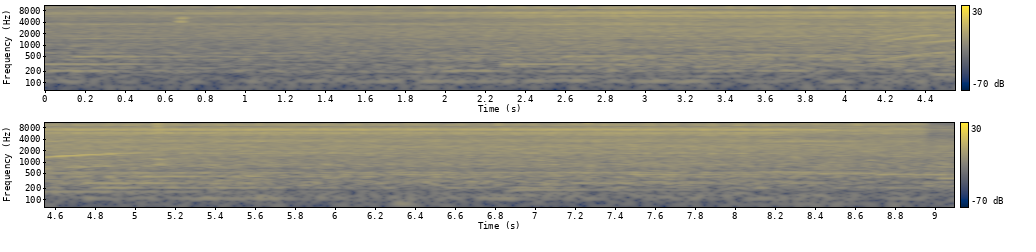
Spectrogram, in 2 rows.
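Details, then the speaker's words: GTX 1660 graphics card fan in Ethereum mining rig, after cleaning, previously making strange noise: soft steady whir with light hiss, no rattle or scraping; noise gone or much reduced, fan running normally. "esto ya no está haciendo más ruido o muy poquito comparado con lo que hacía antes bueno está bastante mejor"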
